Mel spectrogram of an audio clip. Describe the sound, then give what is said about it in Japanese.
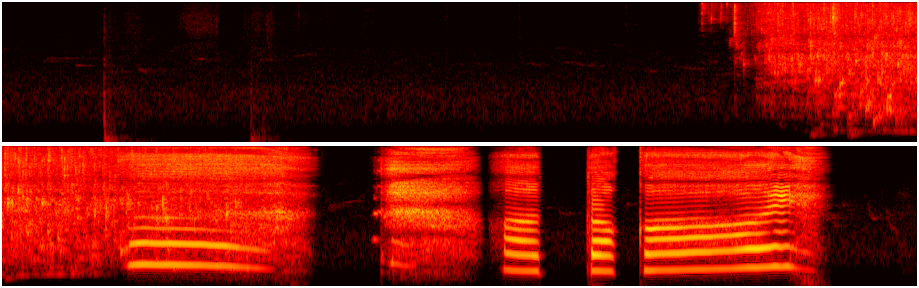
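Two faint taps, then water splashes and sloshes in a foot bath, with a breathy, sighing voice sounding in several short bursts over the swishing water. “もう少し足湯に浸かっていてくださいね。”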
